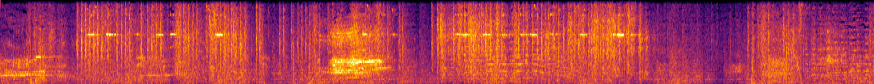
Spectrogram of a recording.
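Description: Long, rapid automatic rifle fire over a loud orchestral film score, with a short shrill cry about seven seconds in.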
